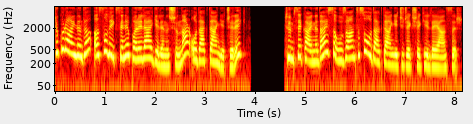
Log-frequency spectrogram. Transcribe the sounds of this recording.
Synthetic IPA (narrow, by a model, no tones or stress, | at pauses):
t͡ʃukuɾajnad̪aʔːsɯlˠɛcsenɛpʰaɾelʲæɾʲɟe̞lʲenɯʃɯnlˠaɾo̞d̪ak̚t̪ʰanɟe̞t͡ʃʰe̞ɾɛc | t̪ʰymsɛkajnad̪ajsauzant̪ʰɯsɯo̞d̪akt̪ʰanɟe̞t͡ʃʰid͡ʒɛcʃe̞cilʲd̪ɛjansɯɾ̥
